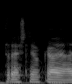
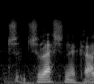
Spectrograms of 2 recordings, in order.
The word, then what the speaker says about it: Trešnjevka: It's called Trešnjevka. I think it's tough to pronounce. It's called what? Sorry. Trešnjevka. Right. Okay. Try to say. Chereshnika.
